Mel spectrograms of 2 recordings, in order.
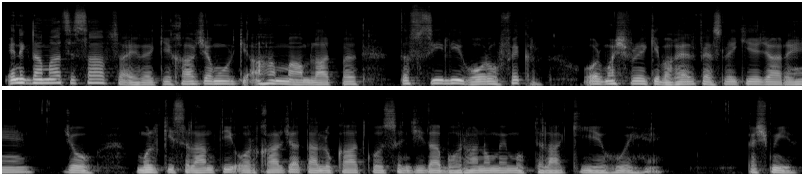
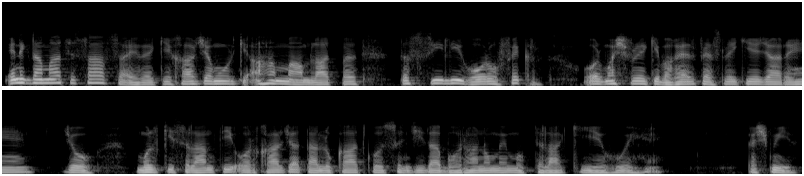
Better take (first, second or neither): first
